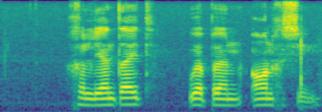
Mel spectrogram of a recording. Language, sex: Afrikaans, male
